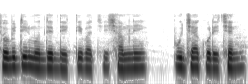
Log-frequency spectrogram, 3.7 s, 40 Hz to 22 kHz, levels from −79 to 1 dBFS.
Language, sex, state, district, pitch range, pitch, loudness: Bengali, male, West Bengal, Alipurduar, 135-145 Hz, 140 Hz, -17 LUFS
